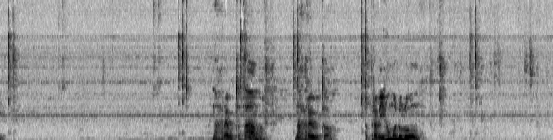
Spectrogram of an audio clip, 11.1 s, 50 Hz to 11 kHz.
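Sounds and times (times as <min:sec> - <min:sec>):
faint computer mouse clicks: 0:03.0 - 0:03.8, 0:08.8 - 0:10.8.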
